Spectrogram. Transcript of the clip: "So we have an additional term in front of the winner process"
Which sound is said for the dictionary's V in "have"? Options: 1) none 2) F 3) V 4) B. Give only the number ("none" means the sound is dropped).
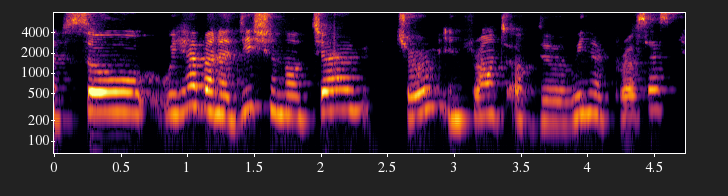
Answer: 3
